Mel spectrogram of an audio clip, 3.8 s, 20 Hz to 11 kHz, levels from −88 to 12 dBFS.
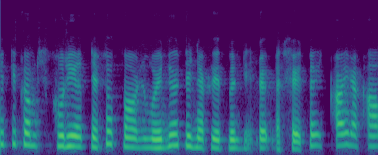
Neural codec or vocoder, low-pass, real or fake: autoencoder, 22.05 kHz, a latent of 192 numbers a frame, VITS, trained on one speaker; 9.9 kHz; fake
